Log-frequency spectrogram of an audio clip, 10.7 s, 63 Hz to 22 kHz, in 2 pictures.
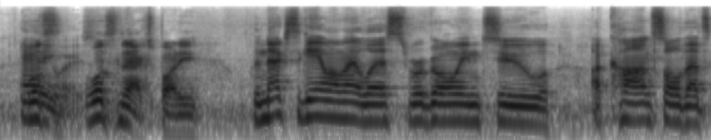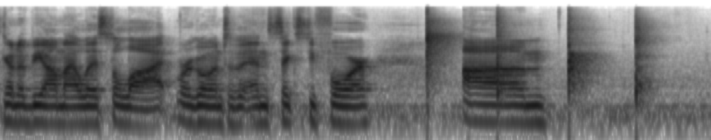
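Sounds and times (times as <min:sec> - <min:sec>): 
speech: 0:00.2 - 0:09.6
slow sharp hand claps: 0:08.5 - 0:10.4.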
